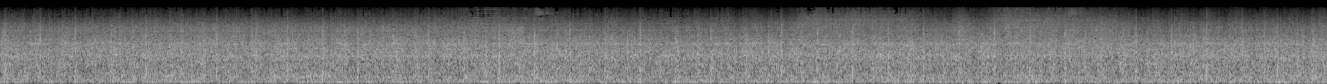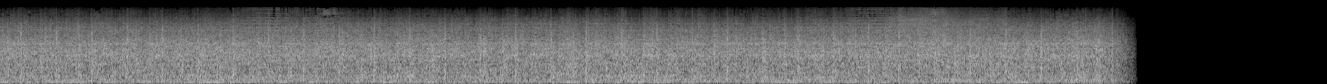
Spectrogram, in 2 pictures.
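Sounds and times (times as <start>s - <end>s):
factory background noise: 0.0s - 24.6s.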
